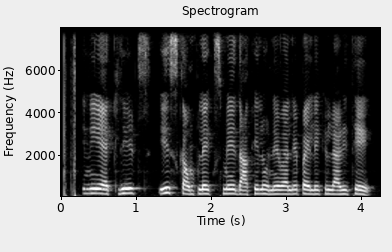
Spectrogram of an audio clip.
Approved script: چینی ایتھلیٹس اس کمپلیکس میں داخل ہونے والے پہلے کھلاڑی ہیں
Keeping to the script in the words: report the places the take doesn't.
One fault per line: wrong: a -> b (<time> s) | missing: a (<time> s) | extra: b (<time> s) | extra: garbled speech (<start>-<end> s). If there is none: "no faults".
wrong: ہیں -> تھے (3.8 s)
